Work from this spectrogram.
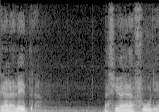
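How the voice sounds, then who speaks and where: At a very slow pace, a man speaks with a fairly high pitch and a dark, mellow tone. His voice is somewhat breathy. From Latin America. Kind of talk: casual monologue to camera. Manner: hesitant, repetitive, reflective.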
